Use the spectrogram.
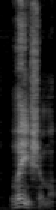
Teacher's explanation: So maybe it's like a labiodental, but it doesn't touch the teeth. · Term: soft V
